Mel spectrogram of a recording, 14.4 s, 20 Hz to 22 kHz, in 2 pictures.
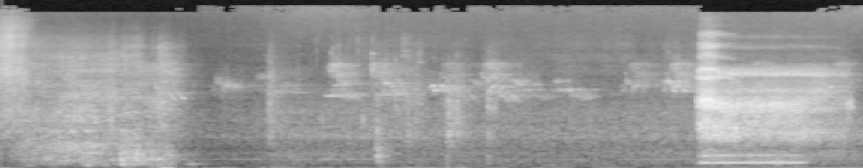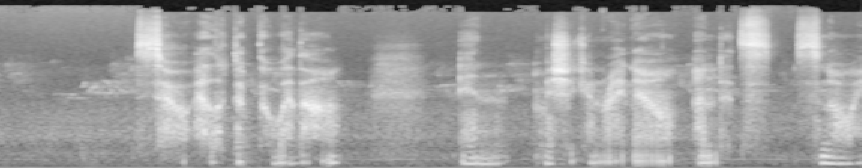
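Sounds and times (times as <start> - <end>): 
loud harsh burst: 0.0 - 0.9
faint hum: 0.3 - 14.3
birds chirping and cawing outdoors at dawn: 1.7 - 13.8
speech: 14.0 - 14.3.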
